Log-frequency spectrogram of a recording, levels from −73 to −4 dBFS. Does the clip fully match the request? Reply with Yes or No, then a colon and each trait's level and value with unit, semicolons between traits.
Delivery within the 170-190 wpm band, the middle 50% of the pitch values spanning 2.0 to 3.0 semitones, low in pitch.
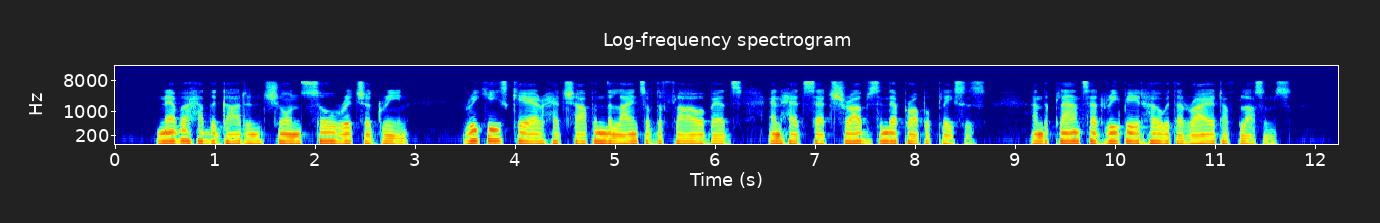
Yes: average, 185 wpm; narrow, 2.5 semitones; low, 110 Hz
